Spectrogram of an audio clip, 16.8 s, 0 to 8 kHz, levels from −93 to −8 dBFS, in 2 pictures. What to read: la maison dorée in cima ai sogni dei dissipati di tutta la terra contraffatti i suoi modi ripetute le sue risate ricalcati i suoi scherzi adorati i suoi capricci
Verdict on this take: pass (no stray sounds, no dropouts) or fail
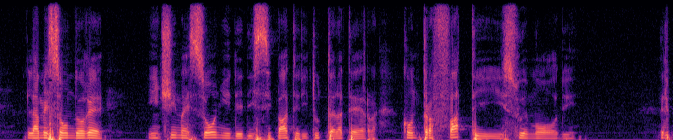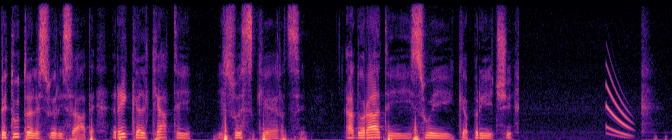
fail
